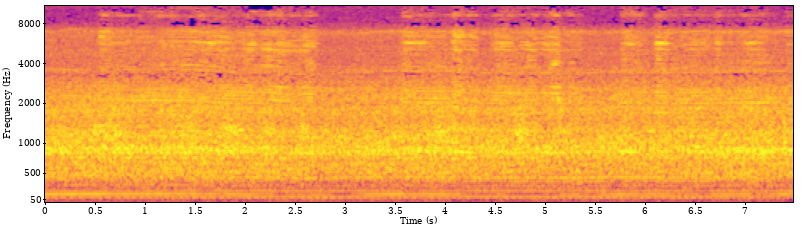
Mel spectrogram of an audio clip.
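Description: Bench grinder motor running steadily with a low hum while a motorcycle fork leg is held and turned against its fine abrasive wheel, the wheel scuffing the metal's surface to key it for new paint.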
